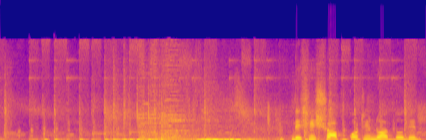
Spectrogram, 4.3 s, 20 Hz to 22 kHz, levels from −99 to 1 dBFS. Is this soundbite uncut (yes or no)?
yes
